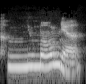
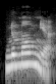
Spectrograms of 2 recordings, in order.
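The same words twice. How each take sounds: First: The word begins with an audible P sound. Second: The word begins with no P sound. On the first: The speaker calls it wrong. "We don't say pneumonia" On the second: The speaker calls it right. "we say pneumonia, as if the P is not there"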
